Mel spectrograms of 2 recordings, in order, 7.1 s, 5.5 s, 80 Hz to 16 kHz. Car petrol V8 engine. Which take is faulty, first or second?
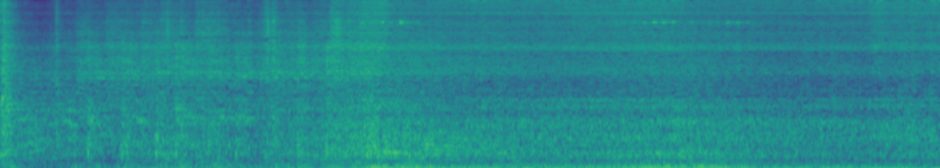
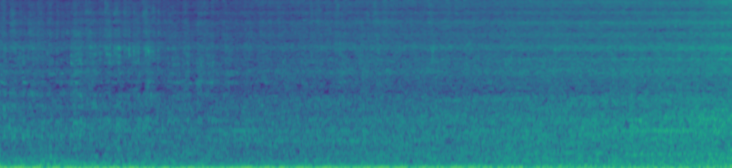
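first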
